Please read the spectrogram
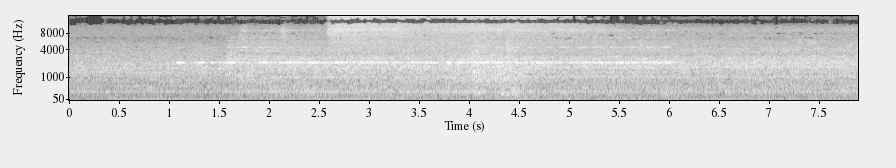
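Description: Steady hum inside a London Underground Northern line carriage standing at a platform, with a thin, steady high whine for a few seconds. A short, slightly louder patch comes about four seconds in.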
